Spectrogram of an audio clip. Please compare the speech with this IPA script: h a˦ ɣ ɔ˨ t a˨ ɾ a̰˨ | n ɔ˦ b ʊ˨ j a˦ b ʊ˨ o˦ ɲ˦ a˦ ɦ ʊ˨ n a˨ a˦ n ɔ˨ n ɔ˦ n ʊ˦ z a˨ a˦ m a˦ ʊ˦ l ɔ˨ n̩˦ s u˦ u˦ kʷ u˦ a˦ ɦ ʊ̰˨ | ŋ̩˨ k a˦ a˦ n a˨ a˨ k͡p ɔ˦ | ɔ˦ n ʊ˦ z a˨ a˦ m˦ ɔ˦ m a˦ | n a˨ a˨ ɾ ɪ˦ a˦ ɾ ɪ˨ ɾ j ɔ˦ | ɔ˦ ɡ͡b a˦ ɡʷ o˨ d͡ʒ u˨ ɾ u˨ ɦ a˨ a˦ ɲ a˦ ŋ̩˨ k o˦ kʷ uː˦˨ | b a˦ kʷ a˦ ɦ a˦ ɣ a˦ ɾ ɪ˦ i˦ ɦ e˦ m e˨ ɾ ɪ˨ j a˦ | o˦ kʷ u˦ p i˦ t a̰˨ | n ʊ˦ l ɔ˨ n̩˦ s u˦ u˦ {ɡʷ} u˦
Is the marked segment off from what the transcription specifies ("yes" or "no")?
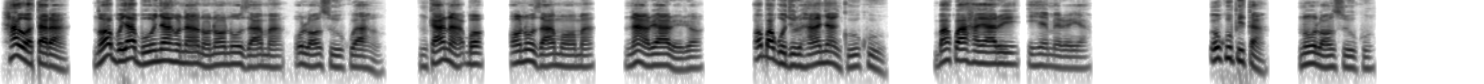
yes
